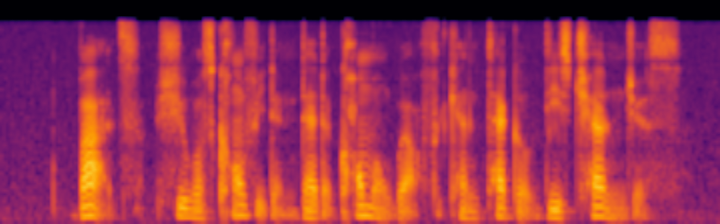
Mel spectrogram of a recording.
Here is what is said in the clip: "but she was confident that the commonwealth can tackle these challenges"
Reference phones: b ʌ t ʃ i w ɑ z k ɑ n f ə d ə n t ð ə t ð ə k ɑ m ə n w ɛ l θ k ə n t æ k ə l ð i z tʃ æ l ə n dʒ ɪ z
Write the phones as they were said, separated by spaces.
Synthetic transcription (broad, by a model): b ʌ t ʃ i w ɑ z k ɑ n f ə d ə n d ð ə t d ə k ɑ m ə n w ɛ l θ k ə n t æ k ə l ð i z tʃ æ l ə n dʒ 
